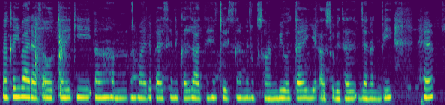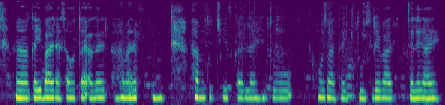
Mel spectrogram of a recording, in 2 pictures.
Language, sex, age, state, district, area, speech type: Hindi, female, 18-30, Madhya Pradesh, Seoni, urban, spontaneous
